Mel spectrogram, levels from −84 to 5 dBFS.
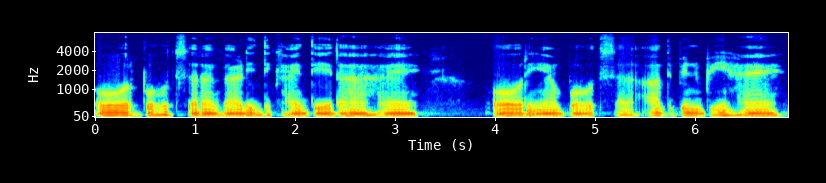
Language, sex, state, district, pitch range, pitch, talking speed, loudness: Hindi, male, Jharkhand, Palamu, 70-80 Hz, 75 Hz, 130 wpm, -17 LUFS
